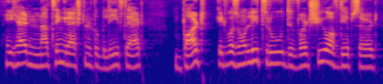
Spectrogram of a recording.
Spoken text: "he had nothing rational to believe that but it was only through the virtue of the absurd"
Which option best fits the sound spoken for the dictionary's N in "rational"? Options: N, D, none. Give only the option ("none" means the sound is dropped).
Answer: N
